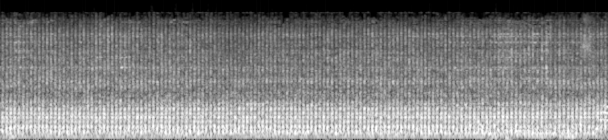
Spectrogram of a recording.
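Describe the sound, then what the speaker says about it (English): A jackhammer pounds in a relentless, dense rapid rattle, loud and close, holding steady for the whole stretch with no pauses and no voices. "There was a jackhammer going on."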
